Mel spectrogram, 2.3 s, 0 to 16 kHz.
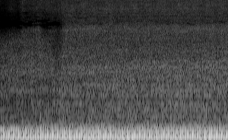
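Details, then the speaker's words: BMW E36 running after torn ICV intake boot hose repair, cats deleted with M3 catless midpipe, slightly smoky: deep, smooth, even engine note, no knocks, ticks or rattles; normal running. "no weird noises put the car on the ground and she's a runner a little bit more smoky because no chats"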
